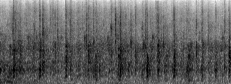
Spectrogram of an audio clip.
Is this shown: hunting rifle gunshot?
no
